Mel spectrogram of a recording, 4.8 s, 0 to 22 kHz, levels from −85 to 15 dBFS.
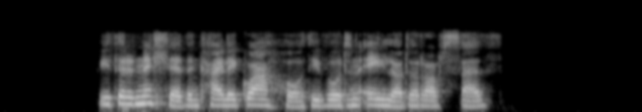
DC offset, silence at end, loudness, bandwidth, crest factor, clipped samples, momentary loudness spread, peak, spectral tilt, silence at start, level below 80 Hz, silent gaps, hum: under 0.1%; 1.2 s; -18 LUFS; 8 kHz; 16 dB; under 0.1%; 8 LU; -2 dBFS; -5 dB/octave; 0.75 s; -58 dBFS; none; none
